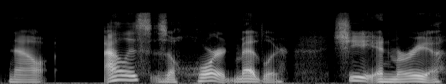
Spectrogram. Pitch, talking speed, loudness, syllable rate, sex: 130 Hz, 105 wpm, -22 LUFS, 4.1 syllables/s, male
